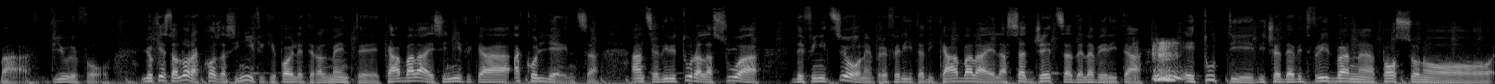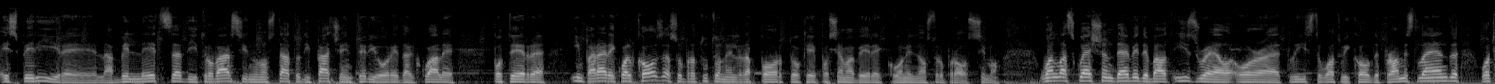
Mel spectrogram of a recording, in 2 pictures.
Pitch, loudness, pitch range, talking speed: 120 Hz, -29 LUFS, 105-140 Hz, 150 wpm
